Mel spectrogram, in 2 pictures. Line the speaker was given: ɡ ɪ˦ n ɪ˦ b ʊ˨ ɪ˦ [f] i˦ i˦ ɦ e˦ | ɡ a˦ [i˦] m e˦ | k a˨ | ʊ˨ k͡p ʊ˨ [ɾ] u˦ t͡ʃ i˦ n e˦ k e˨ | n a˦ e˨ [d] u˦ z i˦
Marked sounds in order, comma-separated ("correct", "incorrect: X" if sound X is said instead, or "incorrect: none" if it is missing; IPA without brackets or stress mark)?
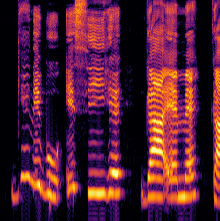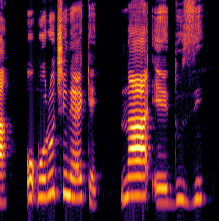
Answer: incorrect: s, incorrect: e˦, correct, correct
